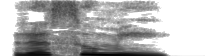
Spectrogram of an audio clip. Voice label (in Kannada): "ರೇಸ್ಮೆ", Kannada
